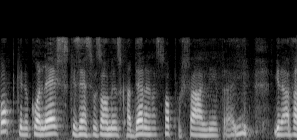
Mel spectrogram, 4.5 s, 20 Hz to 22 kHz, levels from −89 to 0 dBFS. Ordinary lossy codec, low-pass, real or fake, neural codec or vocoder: none; 7.2 kHz; fake; codec, 16 kHz, 1.1 kbps, Voila-Tokenizer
